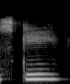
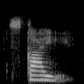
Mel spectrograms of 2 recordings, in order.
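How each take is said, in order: First: The vowel is a long 'ee' sound. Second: The vowel is an 'eye' diphthong. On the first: The speaker calls it wrong. "The pronunciation is wrong" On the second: The speaker calls it right. "you must pronounce it as sky only"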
